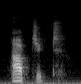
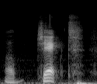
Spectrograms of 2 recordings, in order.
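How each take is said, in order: First: The stress is on the first syllable. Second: The stress is on the second syllable. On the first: It is a noun. "명사면은 앞에가 강해지니까 앞" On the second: It is a verb. "약해지고 뒤에가 강해져서"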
